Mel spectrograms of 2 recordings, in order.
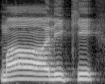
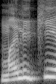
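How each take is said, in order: First: The first vowel is held for two counts. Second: The first vowel is short, with no lengthening. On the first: The speaker calls it right. "അവിടെ രണ്ട് ഹർക്കത്ത് നീട്ടിയാൽ മതി" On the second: The speaker calls it wrong. "മാലിക്കി എന്നുള്ള നീട്ട് തന്നെ പോയിട്ട് മലിക്കി ആയി പോകലുണ്ട്"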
